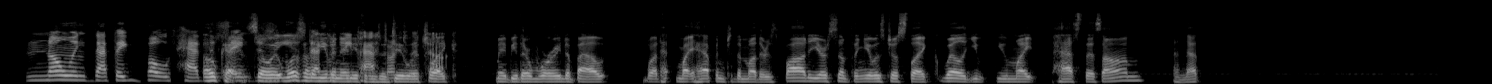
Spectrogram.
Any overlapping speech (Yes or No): Yes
